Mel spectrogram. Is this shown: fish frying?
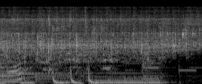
yes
